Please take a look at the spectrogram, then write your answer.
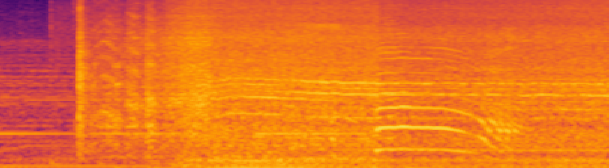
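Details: Baja Suburban after the gas leak was fixed, the fuel tank reinstalled and the rear brake line replaced; the fuel pump is heard running. A short crank, then the engine catches within a second and settles into a steady, even run: a clean, healthy start.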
